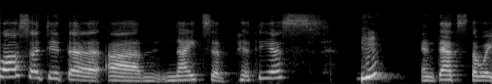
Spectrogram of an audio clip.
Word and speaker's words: Pythias: And you also did the Knights of Pythias. Mm-hmm. And that's the way you pronounce it, correct? Knights of Pythias.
